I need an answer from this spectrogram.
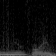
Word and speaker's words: muesli: But yeah, muesli.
